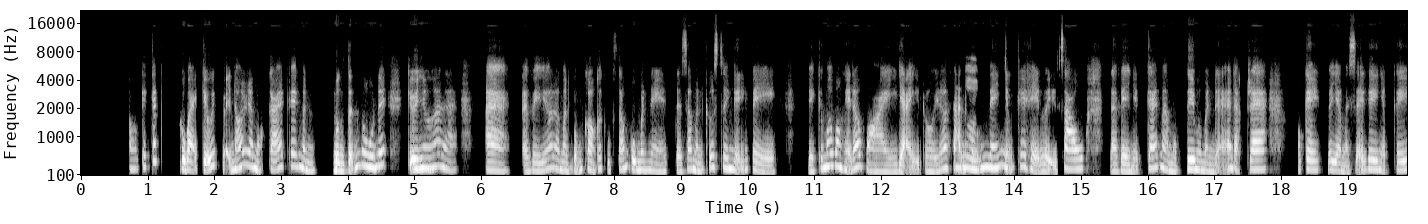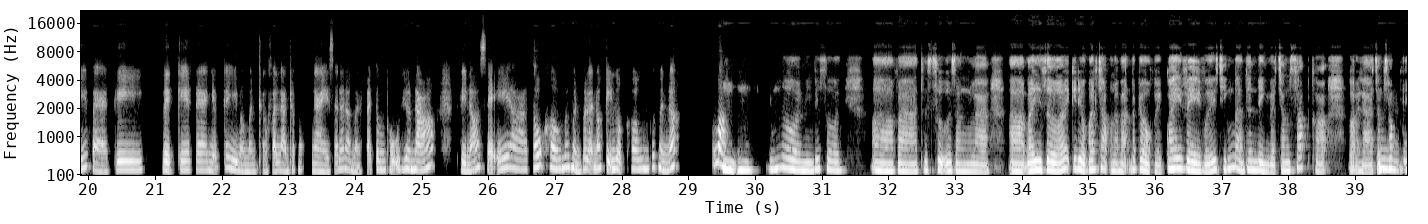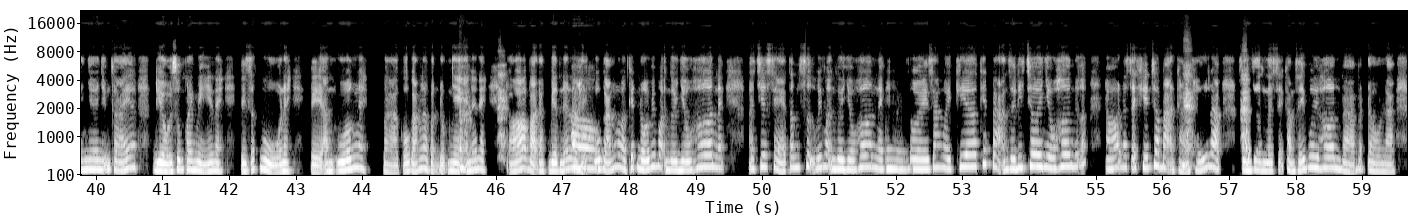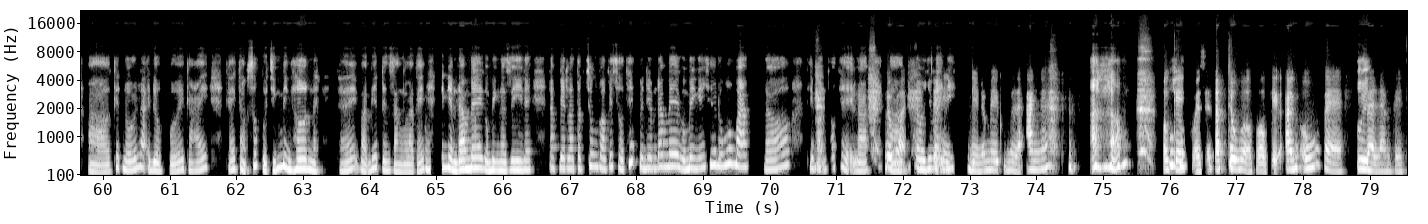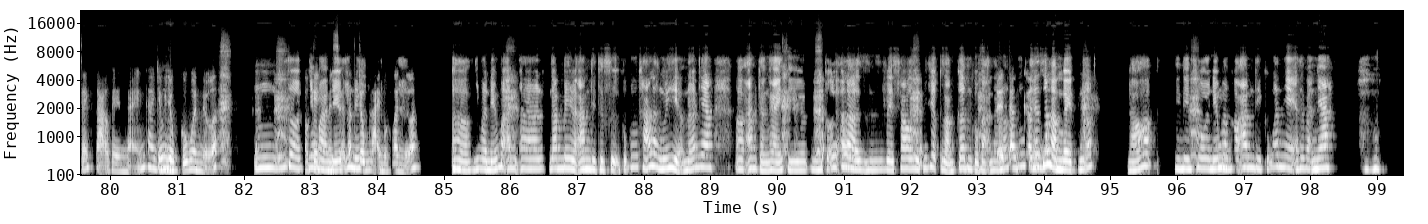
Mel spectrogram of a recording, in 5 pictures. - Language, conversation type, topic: Vietnamese, advice, Tôi cảm thấy trống rỗng và khó chấp nhận nỗi buồn kéo dài; tôi nên làm gì?
- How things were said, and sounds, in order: tapping; laughing while speaking: "À"; laugh; laugh; unintelligible speech; laugh; laughing while speaking: "á"; laugh; laughing while speaking: "Ăn hả? Ô"; laugh; laugh; laugh; laugh; laugh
